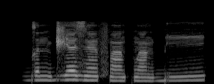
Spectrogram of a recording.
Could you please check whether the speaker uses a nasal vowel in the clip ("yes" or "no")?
yes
